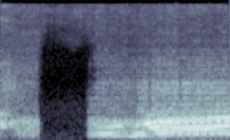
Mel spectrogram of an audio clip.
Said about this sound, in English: No, there's a truck revving up in the background,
